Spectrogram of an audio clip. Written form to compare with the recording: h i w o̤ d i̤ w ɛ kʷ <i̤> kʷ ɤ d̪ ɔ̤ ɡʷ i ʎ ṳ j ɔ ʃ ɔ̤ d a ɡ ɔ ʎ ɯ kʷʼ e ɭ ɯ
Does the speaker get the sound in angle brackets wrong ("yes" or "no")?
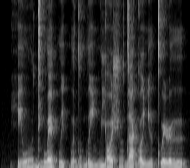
yes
